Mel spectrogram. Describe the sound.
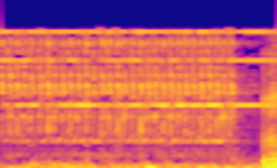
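A telephone bell rings steadily and continuously in a bright, repeating trill, alone without voices, ending in a brief low thud.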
